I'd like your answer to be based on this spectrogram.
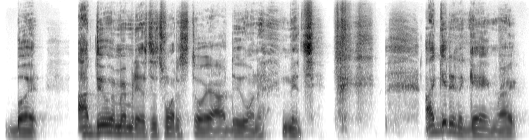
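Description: A young man hosting a casual chat, slangy and joking, chiming in with quick agreement and his own stories. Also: on the low side, expressive, mellow. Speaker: podcast host, former college player.

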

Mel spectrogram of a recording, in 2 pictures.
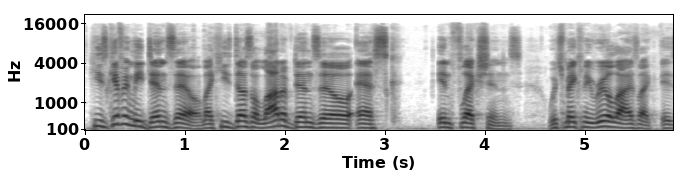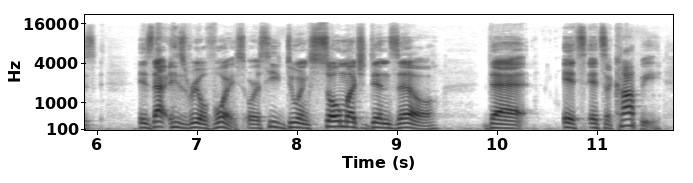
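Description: An American man in casual chat, talking in a slangy, animated way. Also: a little high, moderate pace.

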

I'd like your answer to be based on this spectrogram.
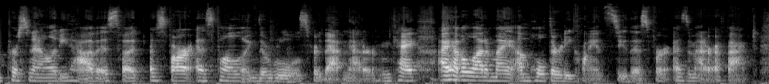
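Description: A woman's voice: lowish voice, pushed and bright. A woman hosting a self-help podcast, talking in an upbeat, chatty way and playfully exclaiming. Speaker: podcast host and habit coach. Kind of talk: casual podcast monologue.

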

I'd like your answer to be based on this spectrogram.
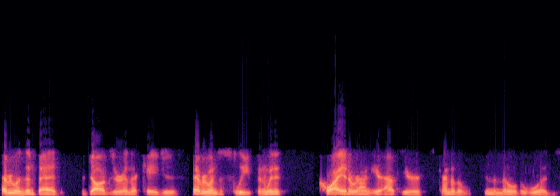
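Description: A Texan musician sits at his house in the woods and recounts a ghost story in a loose, rambling manner, restarting now and then. He speaks a little fast in a deep voice, and the recording is dry and thin, like a phone.

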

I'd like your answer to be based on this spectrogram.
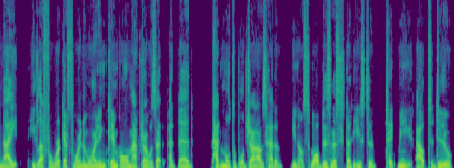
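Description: A man's voice: mid-range voice, darkish tone, no room sound. Earnest man telling a story, dry sound. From New York. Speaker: guest. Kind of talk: interview conversation.

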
